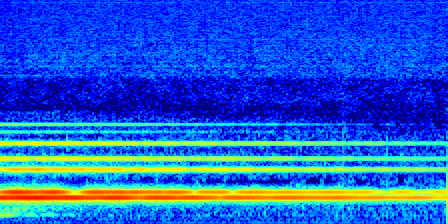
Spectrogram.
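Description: Electronic arranger keyboard holding a sustained chord, a steady mid-range tone with a slight waver that slowly fades away.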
